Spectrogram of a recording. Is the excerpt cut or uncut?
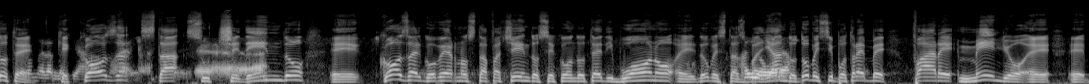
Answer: cut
